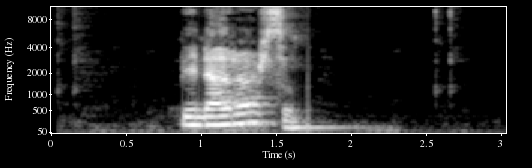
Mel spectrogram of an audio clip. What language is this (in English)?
Turkish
